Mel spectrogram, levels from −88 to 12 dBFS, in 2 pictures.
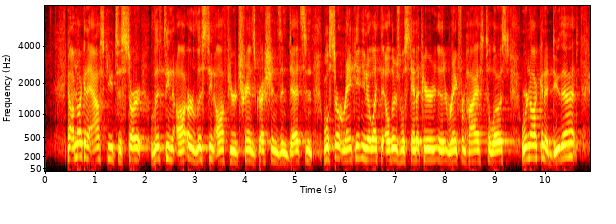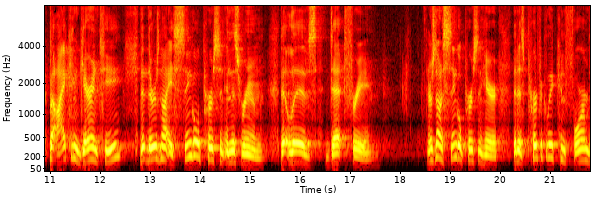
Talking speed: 185 wpm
